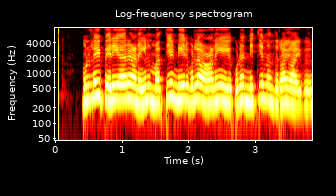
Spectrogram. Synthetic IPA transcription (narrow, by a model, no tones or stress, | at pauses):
mʊɭːɐɪpɛɾɪjaːɾɐɐɳɐjɪlmɐt̪ːɪjɐniːɾʋɐɭɐaːnɐjɐjɐkːuːɽɐnɪt̪ːɪjɐnɐnd̪ɪɾaːjaːjʋɯ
